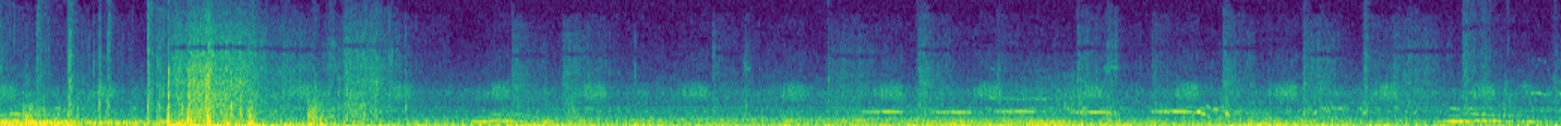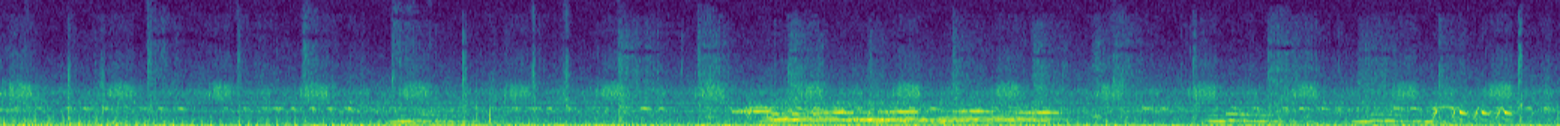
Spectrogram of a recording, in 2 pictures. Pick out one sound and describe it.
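Bare feet patter quickly on dirt and grass.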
